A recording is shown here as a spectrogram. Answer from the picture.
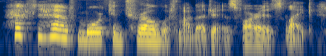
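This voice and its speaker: In a Kentucky accent, a woman talks at a very slow pace on a very clean recording with a silent background. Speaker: budgeting vlogger, mom. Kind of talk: casual livestream chat. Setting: home livestream at night.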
